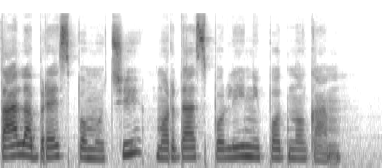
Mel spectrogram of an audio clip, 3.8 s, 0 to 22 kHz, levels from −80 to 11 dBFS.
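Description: No technical faults are audible anywhere in the speech recording.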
